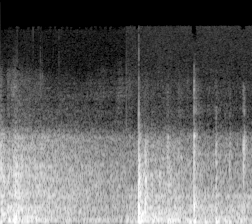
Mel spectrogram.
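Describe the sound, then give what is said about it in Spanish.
Muffled explosions of bombs falling in Gaza during Israeli attacks thud over a constant low rumble, with one sharp boom standing out and a few weaker blasts following, all fairly quiet with no voices. “Hasta ese momento el sonido allí ha sido una vez más el de las bombas.”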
